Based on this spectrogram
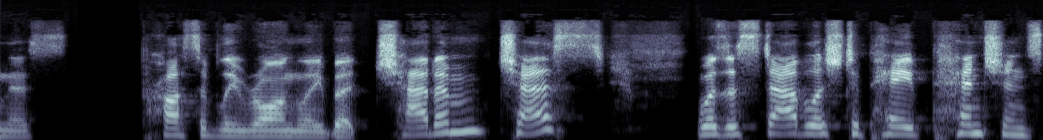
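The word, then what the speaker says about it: Chatham Chest: Additionally, just two years before we think Shakespeare wrote Richard III, the and I think I'm pronouncing this possibly wrongly, but Chadam Chest was established to pay pensions to disable men.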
